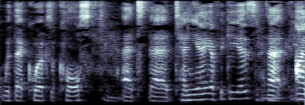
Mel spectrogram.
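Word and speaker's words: Tenya: I'm worried I'm going to be pronouncing these wrong. No, Katsuki's right. Tenye is right.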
